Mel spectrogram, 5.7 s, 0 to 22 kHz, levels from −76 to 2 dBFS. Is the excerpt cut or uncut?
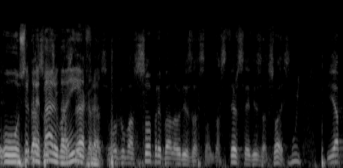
uncut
